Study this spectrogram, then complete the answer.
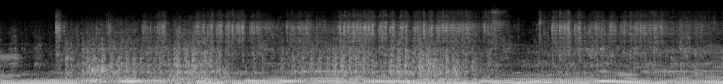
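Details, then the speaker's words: Fish-box pump on a 2024 Hewescraft 270 Alaskan with twin Yamaha F200s, building pressure: a steady, low motor drone at an even pitch with no rattle or surging, running normally. If it ran without the trigger pressed, that would mean a leak. "Now, that noise you hear there, that pump, now say that was turned on and you heard that without hitting the trigger, that means you got a leak somewhere."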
